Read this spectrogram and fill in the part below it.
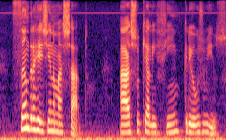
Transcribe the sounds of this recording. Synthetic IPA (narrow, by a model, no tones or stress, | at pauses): sɐ̃nd̪ɾɐɦeʒĩnɐmaʃa̰d̪ʊ̥aʃʊkɪalẽj̃fĩj̃kɾiowʒuiz̥ʊ̥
